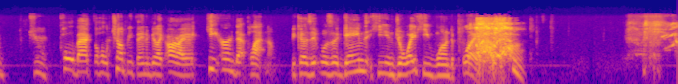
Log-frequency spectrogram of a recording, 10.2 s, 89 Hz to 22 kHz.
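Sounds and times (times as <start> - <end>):
speech: 0.0 - 8.1
sharp explosive cough: 7.2 - 7.9.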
